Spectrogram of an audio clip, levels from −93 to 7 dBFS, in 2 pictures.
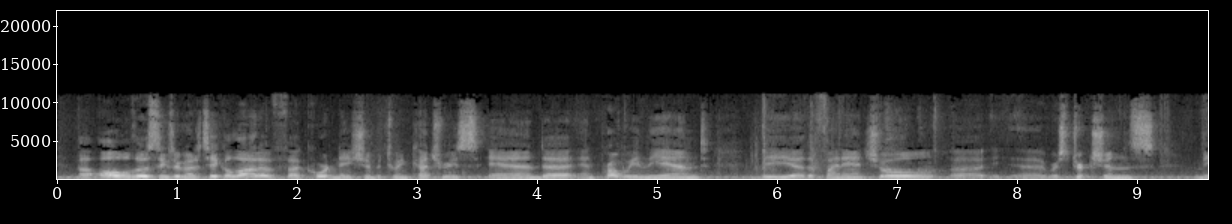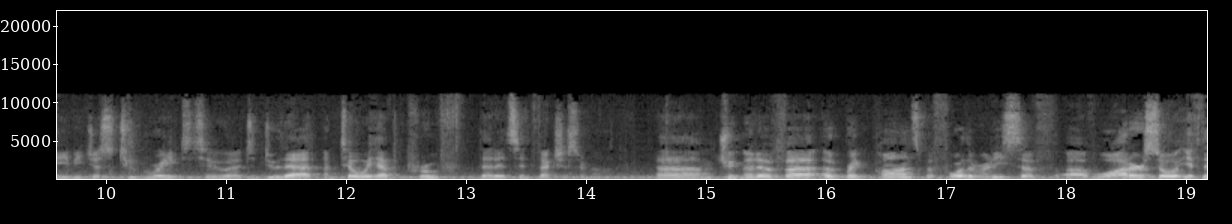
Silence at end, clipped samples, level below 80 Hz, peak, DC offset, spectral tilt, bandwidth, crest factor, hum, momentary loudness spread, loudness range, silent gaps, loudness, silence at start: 0 s; under 0.1%; -42 dBFS; -2 dBFS; under 0.1%; -4.5 dB/octave; 11.5 kHz; 20 dB; none; 13 LU; 5 LU; none; -22 LUFS; 0 s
